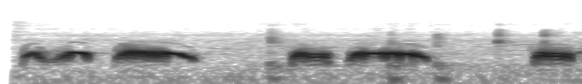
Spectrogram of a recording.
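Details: Spotted dove decoy bird cooing in the thổ voice style, used to provoke wild doves: low, hollow coos, a quick wavering double note followed by a longer drawn-out falling coo, repeated three times with short silent gaps.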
